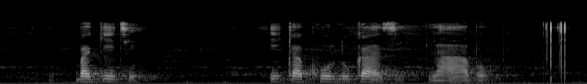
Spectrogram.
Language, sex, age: Zulu, male, 24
